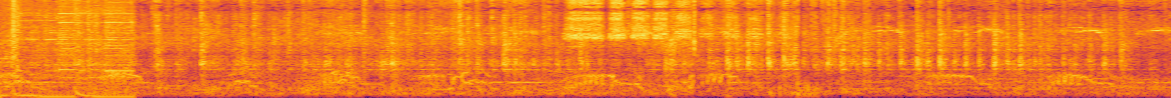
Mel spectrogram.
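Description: Racing pigeons coo repeatedly in a loft, soft rhythmic throaty calls close by over a constant engine-like hum, with faint voices in the background.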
